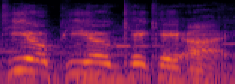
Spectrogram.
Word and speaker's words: Topokki: It's Topokki. Topokki. Topokki. So, it's a cross between a D and a T. It's what they call a soft T. It's like T, D.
